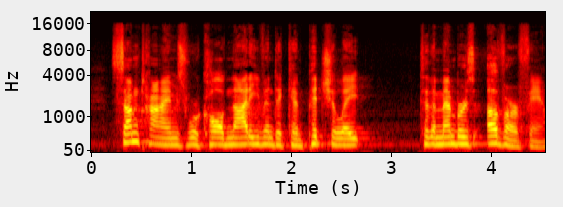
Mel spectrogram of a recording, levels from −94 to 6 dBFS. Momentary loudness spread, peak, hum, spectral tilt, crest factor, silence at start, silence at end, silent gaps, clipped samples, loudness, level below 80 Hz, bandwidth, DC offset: 8 LU; -8 dBFS; none; -5 dB/octave; 20 dB; 0.2 s; 0 s; none; under 0.1%; -26 LUFS; -74 dBFS; 16 kHz; under 0.1%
